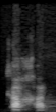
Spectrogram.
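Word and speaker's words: תחת: But in Hebrew, you can't swallow that T. It has to be pronounced tachat.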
